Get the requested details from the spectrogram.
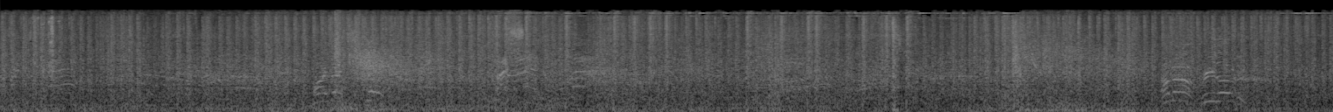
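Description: Distant gunfire and explosions rumble steadily.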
